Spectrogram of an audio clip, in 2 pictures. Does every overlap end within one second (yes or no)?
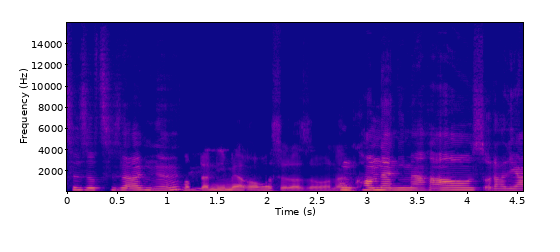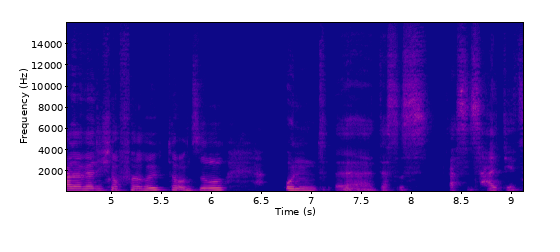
yes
